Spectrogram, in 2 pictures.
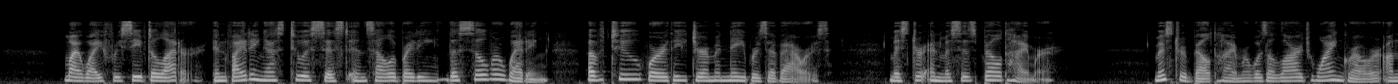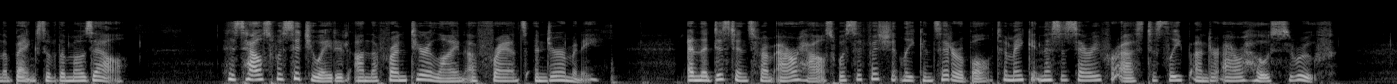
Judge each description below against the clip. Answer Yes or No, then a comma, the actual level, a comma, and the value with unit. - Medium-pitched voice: Yes, medium, 175 Hz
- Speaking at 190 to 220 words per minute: No, average, 165 wpm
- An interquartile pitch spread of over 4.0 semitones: No, average, 3.2 semitones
